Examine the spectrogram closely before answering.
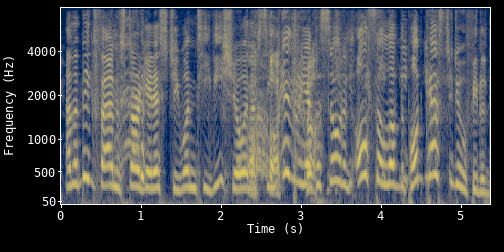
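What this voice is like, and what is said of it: Put-on Irish accent, sounds Scottish. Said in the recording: “That is Mrs. Doubtfire. ... You can't read it in an Irish accent.”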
